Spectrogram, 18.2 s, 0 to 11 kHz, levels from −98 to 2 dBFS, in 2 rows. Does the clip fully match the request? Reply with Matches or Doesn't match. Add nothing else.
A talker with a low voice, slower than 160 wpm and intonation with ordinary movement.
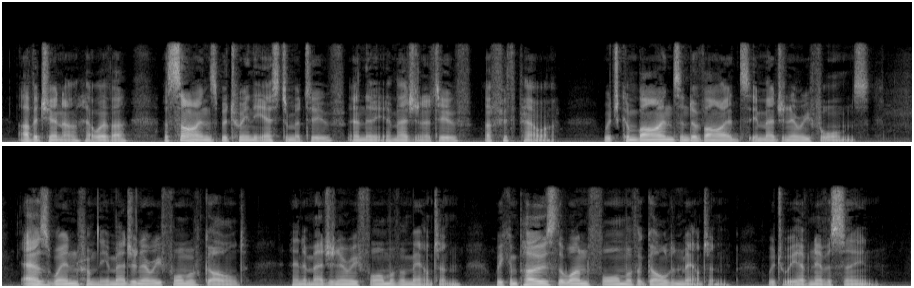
Matches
